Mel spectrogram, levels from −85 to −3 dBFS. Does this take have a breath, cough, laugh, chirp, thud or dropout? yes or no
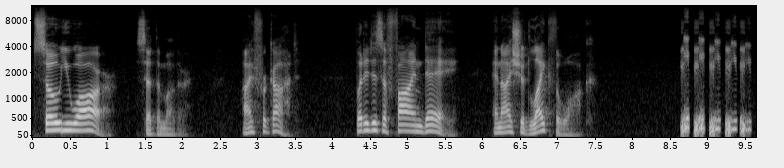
yes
